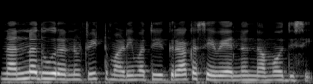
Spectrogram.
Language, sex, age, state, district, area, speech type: Kannada, female, 45-60, Karnataka, Tumkur, rural, read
